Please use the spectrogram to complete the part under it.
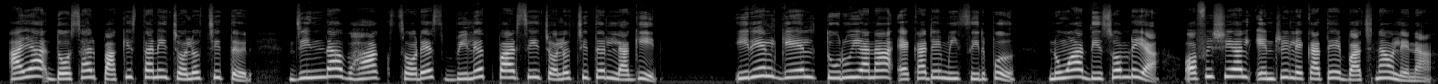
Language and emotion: Santali, neutral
